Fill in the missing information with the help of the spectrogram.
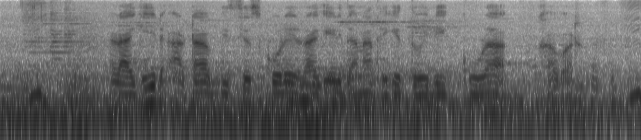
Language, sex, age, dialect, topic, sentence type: Bengali, male, 18-24, Northern/Varendri, agriculture, statement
